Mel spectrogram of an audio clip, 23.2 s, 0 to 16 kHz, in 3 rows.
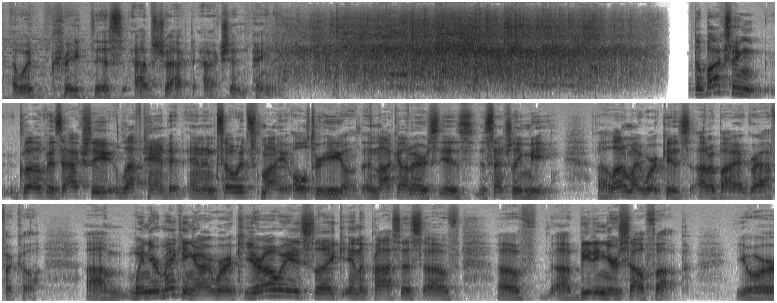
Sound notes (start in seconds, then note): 2.6 audience clapping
